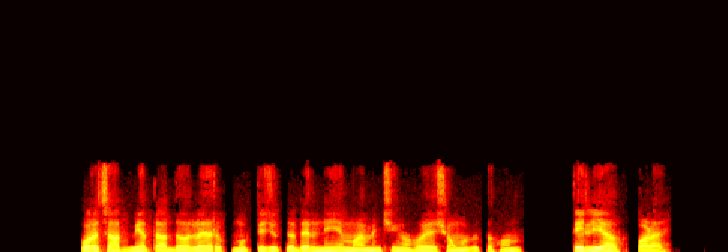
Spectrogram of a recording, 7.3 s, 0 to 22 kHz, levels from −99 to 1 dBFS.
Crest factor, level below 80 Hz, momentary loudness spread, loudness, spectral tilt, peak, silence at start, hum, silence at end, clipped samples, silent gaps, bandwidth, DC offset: 18 dB; -54 dBFS; 8 LU; -19 LUFS; -8 dB/octave; -2 dBFS; 0.8 s; none; 0.6 s; under 0.1%; 2.26-2.30 s, 2.51-2.55 s, 5.26-5.71 s, 6.27-6.37 s; 7.8 kHz; under 0.1%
